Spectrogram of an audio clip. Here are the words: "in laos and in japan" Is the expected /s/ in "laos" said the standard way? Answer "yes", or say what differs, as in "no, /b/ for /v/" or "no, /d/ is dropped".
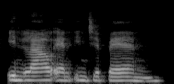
no, /s/ is dropped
